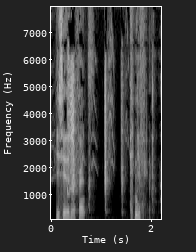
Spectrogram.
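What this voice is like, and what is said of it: Exaggerated sultry, seductive voice. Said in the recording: “This is my sexy voice. ... This is how I talk lustfully. ... It's just a little creepy.”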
